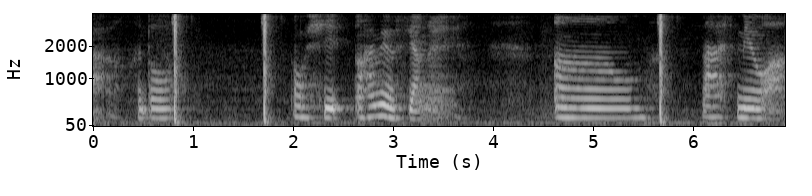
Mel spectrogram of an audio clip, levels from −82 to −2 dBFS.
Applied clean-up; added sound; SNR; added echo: none; Rattle (instrument); -3 dB; none.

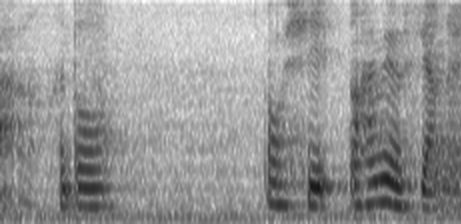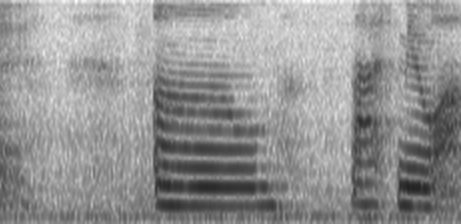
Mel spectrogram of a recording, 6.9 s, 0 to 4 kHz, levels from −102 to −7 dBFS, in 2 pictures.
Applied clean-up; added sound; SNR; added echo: none; none; none; none.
